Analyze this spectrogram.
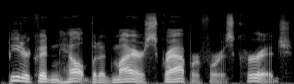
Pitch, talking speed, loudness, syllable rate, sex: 115 Hz, 185 wpm, -18 LUFS, 5.4 syllables/s, male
